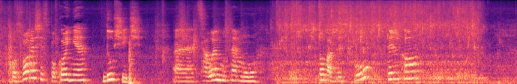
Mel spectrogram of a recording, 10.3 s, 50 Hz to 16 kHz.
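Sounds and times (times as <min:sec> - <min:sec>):
speech: 0:00.2 - 0:08.8
water being poured into cooking pot: 0:05.4 - 0:10.3.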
